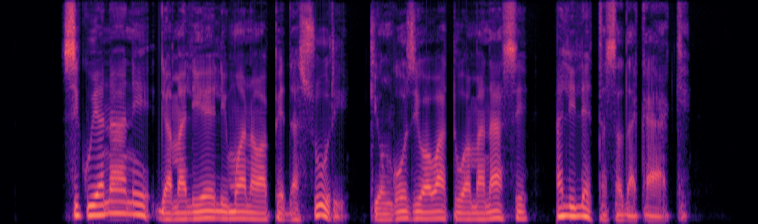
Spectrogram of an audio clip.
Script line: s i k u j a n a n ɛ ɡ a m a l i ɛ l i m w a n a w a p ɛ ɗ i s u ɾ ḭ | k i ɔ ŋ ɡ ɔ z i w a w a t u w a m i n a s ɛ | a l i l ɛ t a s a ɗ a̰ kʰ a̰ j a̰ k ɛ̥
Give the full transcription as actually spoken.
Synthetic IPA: s i k u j a n a n ɛ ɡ a m a l i ɛ l i m w a n a w a p ɛ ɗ a s u ɾ ḭ | k i ɔ ŋ ɡ ɔ z i w a w a t u w a m a n a s ɛ | a l i l ɛ t a s a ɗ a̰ k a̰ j a̰ k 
